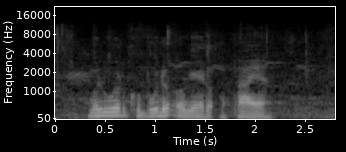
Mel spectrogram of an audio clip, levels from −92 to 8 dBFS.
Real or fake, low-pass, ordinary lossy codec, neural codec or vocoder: real; 19.8 kHz; AAC, 32 kbps; none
